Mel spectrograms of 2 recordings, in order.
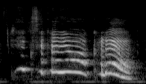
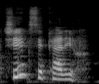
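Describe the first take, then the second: First: Much higher, playful teasing sigh; mock exasperation. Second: Said in the usual way. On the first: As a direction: tease her like a fond rival. Teasing a viewer from Rio. ("tinha que ser carioca" em tom agudo e brincalhão)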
